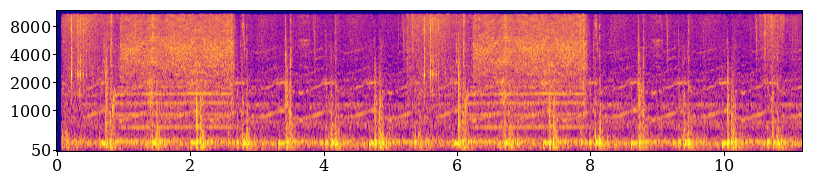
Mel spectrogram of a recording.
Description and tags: MITSUBISHI IMIEV electric car REAR WINDOW WIPERS int
electric car REAR WINDOW WIPERS
WIPERS, WINDOW, electric, REAR, car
